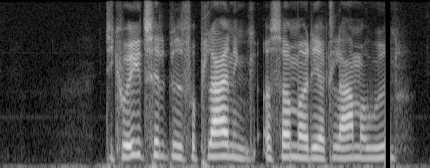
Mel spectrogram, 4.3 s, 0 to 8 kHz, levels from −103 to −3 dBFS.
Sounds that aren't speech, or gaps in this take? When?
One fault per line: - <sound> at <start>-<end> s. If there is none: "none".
- dropout at 3.9-3.9 s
